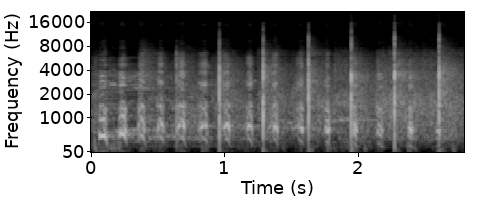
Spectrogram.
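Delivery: risada aguda e sem voz; risada soprada. Real, not acted. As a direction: ria em sopro, satisfeito. Laughs after his point. (pregador rindo baixinho da própria conclusão)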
